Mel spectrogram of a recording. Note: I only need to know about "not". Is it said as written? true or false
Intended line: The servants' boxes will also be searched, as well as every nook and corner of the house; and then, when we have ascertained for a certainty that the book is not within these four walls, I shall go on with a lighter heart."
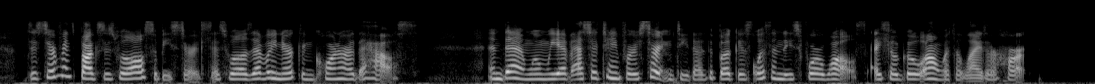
false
